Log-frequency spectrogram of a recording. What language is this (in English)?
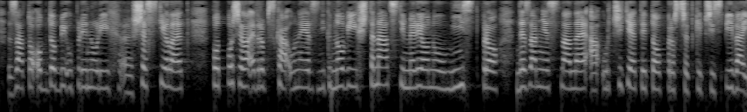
Czech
